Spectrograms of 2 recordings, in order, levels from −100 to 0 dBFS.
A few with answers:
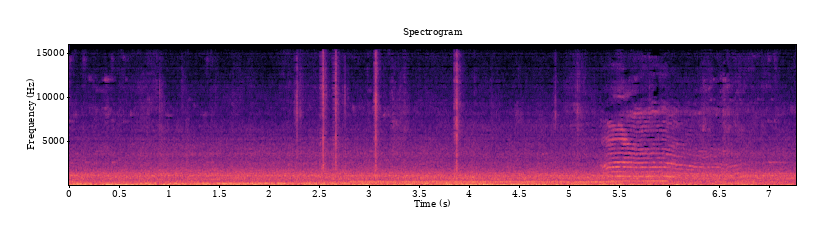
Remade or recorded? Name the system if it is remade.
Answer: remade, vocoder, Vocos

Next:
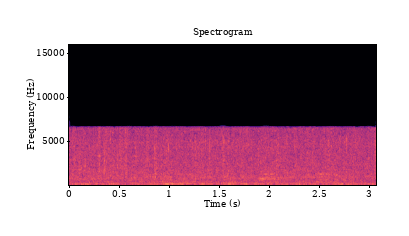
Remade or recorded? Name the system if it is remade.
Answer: recorded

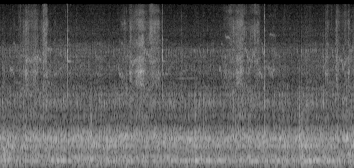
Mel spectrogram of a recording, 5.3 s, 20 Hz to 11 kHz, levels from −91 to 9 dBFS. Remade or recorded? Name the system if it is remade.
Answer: recorded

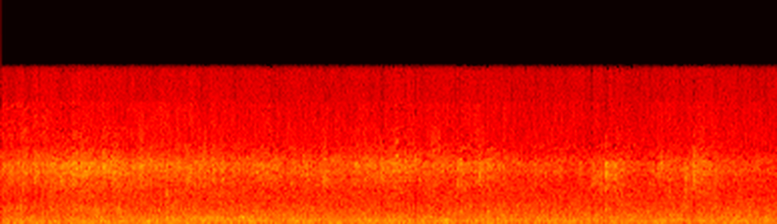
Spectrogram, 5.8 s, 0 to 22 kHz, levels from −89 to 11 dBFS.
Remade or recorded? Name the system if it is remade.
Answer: recorded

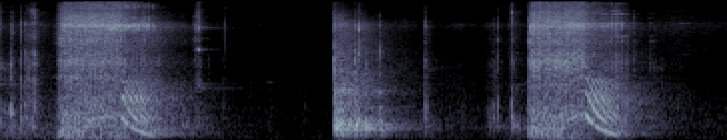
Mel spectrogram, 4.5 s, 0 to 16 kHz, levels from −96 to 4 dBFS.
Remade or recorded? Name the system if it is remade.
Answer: recorded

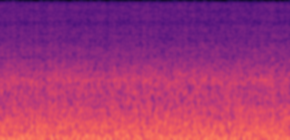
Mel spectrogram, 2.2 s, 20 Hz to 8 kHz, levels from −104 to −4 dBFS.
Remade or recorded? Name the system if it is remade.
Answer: recorded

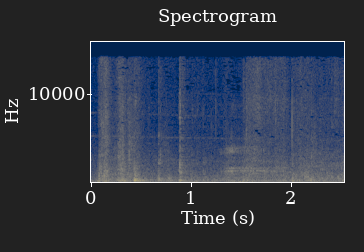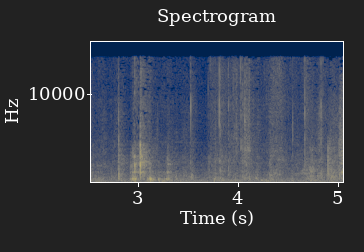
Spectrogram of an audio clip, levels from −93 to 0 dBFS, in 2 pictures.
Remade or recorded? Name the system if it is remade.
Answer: recorded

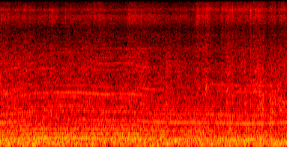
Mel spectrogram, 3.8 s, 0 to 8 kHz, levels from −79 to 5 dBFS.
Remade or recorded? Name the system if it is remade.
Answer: recorded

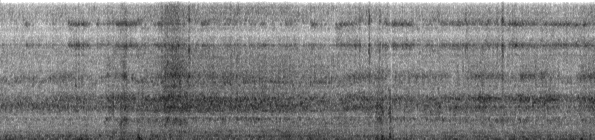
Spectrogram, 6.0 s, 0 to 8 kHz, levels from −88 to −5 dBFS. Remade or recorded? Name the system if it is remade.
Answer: remade, vocoder, HiFi-GAN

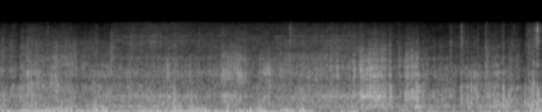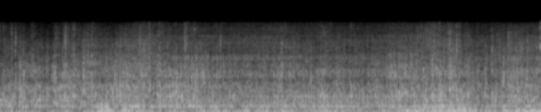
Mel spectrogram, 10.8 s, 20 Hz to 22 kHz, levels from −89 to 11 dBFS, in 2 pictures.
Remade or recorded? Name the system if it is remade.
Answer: recorded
